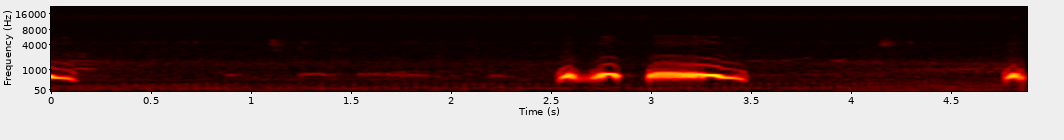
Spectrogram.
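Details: Spotted dove giving a stimulating call for newly caught birds. After a brief note and near silence comes one full phrase of two quick hoots and a drawn-out falling coo, with the start of another at the end.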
